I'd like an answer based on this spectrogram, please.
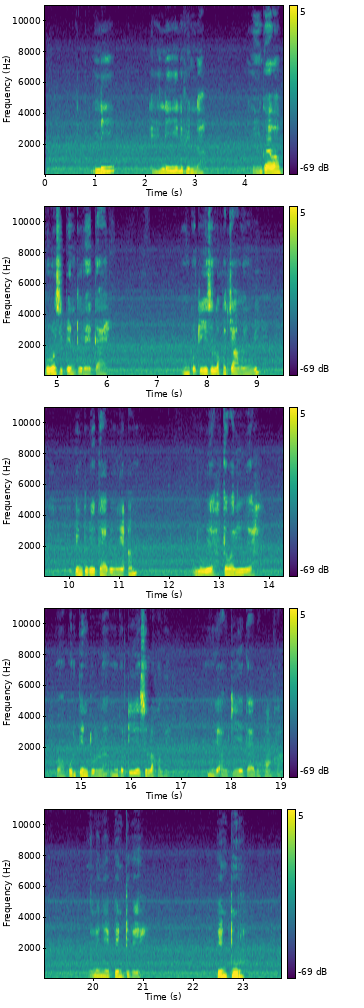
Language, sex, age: Wolof, female, 25-35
